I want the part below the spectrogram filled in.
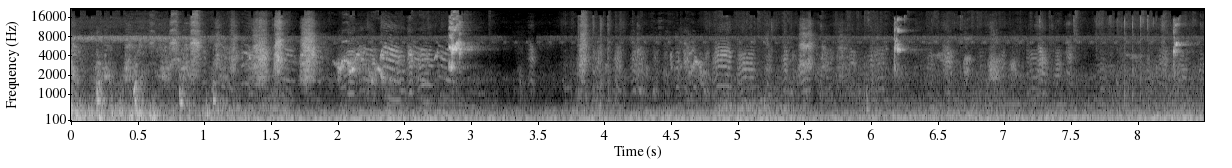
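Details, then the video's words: Lovebirds chirping while eating food, recorded on 31 July 2024: scattered short sharp chirps and squeaky notes, some rapid ticking bursts, over steady low background noise and a constant high electronic whine. "Lovebirds chirping sounds birds eating food"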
